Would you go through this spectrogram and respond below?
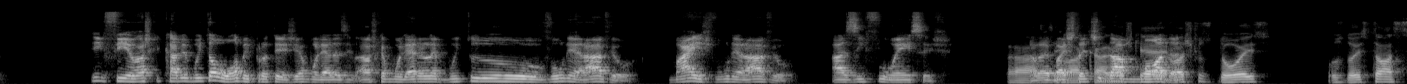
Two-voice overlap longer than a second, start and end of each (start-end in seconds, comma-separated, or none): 10.3-12.0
